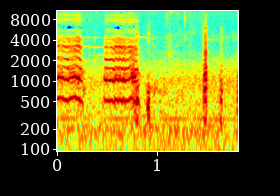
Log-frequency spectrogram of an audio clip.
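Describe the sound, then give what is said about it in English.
Chickens cluck on a small farm in Gloucestershire, England, in the early morning: two drawn-out, tuneful calls followed by a few short, sharp clucks over a quiet outdoor background. “You might hear there's a road in the distance, um, but mostly there are chickens, a couple of pigs, some goats, and uh, a horse too”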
